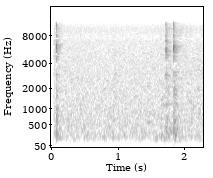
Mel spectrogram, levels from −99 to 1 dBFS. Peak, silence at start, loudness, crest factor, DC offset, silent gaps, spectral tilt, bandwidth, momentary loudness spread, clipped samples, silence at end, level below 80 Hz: -28 dBFS; 0 s; -54 LUFS; 32 dB; under 0.1%; none; 1 dB/octave; 11.5 kHz; 18 LU; under 0.1%; 0 s; under -90 dBFS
